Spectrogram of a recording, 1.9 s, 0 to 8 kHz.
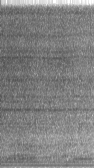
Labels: {"label": "anthrophony, boat engine", "recorder": "SoundTrap 500"}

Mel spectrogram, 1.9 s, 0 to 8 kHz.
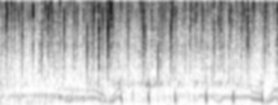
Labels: {"label": "biophony, cascading saw", "recorder": "SoundTrap 600 or HydroMoth"}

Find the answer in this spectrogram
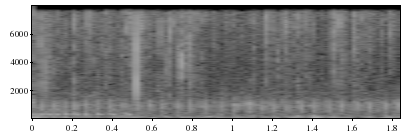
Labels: {"label": "biophony, rattle", "recorder": "SoundTrap 500"}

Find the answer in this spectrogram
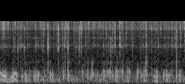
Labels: {"label": "biophony, cascading saw", "recorder": "HydroMoth"}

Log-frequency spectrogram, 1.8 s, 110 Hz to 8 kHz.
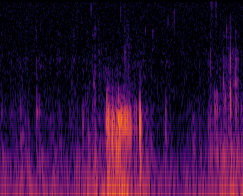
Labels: {"label": "biophony, knock croak", "recorder": "SoundTrap 300"}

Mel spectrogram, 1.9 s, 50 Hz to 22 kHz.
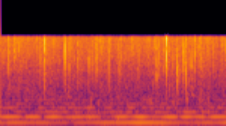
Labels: {"label": "biophony, midshipman", "recorder": "SoundTrap 500"}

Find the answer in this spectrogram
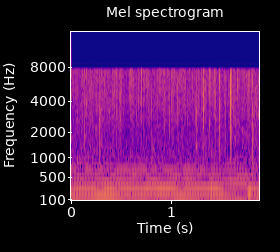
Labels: {"label": "biophony, midshipman", "recorder": "SoundTrap 500"}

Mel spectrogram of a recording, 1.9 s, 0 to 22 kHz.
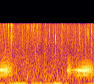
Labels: {"label": "biophony, croak", "recorder": "SoundTrap 500"}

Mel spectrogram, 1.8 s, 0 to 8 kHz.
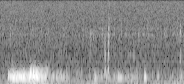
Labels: {"label": "biophony, growl", "recorder": "SoundTrap 600 or HydroMoth"}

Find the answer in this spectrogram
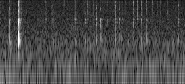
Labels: {"label": "ambient", "recorder": "HydroMoth"}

